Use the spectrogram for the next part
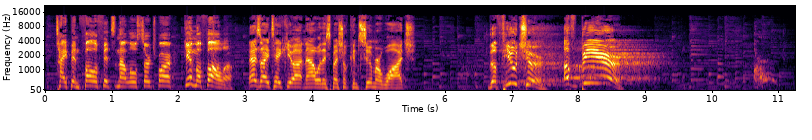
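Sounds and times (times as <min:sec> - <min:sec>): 
speech: 0:00.2 - 0:05.6, 0:06.6 - 0:08.8
dog barking and yipping in a studio: 0:10.6 - 0:11.0.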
